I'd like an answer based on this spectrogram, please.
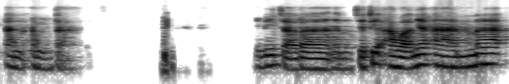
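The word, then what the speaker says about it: أَنْعَمْتَ: Jadi bacanya bukan an'amata, tapi an'amta.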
